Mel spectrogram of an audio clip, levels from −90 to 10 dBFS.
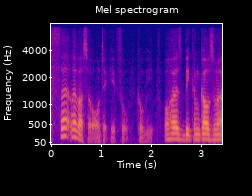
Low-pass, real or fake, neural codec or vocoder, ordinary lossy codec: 7.2 kHz; fake; codec, 16 kHz, 0.2 kbps, FocalCodec; none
